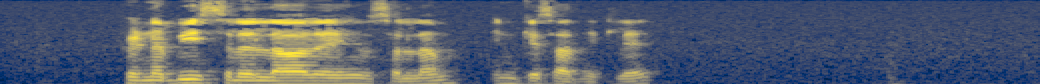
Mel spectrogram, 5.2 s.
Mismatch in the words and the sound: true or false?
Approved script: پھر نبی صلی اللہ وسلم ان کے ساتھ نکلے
true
